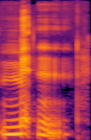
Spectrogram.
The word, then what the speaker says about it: mitten: across during Christmas is mitten. Mitten or mittens. Mittens. And I want to talk about it because it has the nasal T, which means a T sound that goes into an N right away.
